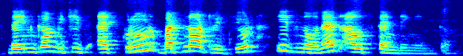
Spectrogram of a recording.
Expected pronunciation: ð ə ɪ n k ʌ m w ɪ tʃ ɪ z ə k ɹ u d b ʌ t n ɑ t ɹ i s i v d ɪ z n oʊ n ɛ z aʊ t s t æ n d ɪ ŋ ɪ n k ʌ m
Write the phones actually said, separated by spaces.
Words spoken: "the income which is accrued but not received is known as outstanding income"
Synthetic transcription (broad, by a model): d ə ɪ n k ʌ m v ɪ tʃ ɪ z ə k ɹ u d b ʌ t n ɑ t ɹ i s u d ɪ z n oʊ n ɛ z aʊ t s t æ n d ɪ ŋ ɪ n k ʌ m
